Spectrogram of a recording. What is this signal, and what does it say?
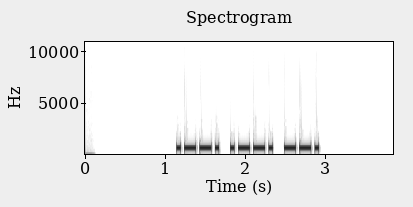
Morse code, heard as a keyed tone, about 25 wpm, 700 Hz. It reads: PPG
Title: USA Call Sign Postfixes - 3 Letters 25wpm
